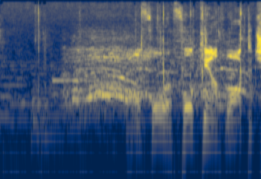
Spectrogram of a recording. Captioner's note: cheering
